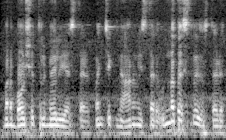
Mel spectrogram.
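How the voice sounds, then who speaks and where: A man's voice: on the low side, fairly even intonation, quick pace, a little mellow. A man preaching to children, quizzing them with rising, calling questions and then leading them in prayer with coaxing, repeated instructions. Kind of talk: children's sermon with altar call. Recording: noisy room recording.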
